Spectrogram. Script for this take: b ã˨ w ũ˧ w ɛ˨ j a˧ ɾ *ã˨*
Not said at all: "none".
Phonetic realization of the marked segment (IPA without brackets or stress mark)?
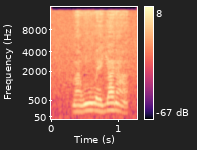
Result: ã˨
